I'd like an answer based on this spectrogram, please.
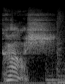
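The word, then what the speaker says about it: cache: I said it c a c h e of arm is pronounced cash of am.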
